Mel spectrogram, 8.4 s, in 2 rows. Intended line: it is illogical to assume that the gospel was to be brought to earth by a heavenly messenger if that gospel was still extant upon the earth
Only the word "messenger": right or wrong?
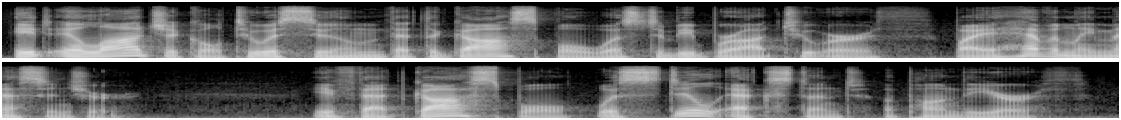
right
